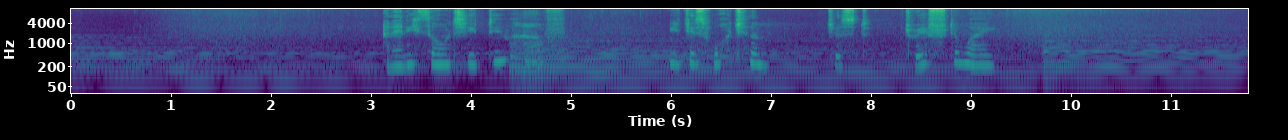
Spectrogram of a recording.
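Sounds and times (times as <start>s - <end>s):
gentle ocean waves: 0.0s - 11.7s
mellow musical drone: 0.0s - 11.7s
speech: 3.1s - 5.0s, 6.0s - 9.9s.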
